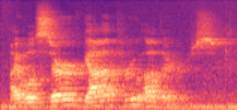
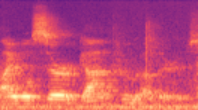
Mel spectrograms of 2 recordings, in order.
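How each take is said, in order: First: It is said in a strong, loud voice. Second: It is said in a softer, quieter voice. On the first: "first in a strong voice out loud" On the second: "A little softer"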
